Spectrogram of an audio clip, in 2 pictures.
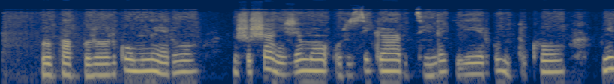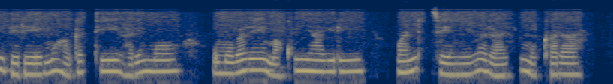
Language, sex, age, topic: Kinyarwanda, male, 25-35, government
